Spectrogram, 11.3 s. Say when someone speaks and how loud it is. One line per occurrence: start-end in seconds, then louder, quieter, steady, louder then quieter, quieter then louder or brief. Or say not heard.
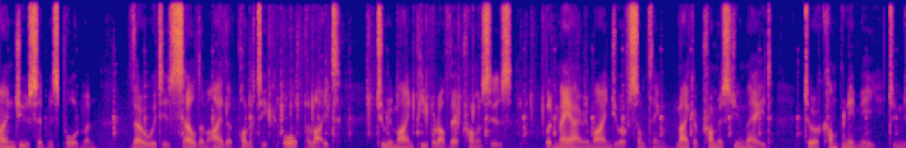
0.0-11.2 steady.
